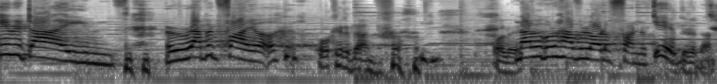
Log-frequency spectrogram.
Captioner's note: laugh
